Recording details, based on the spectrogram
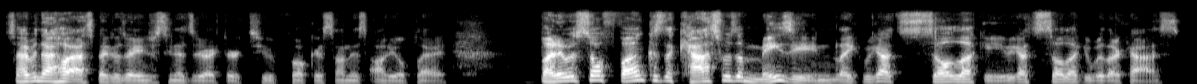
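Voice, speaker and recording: A man's voice: medium pitch, big pitch swings, quick pace, dry recording. A man chatting casually and effusively in an interview as a playwright and director, with informal slangy phrasing.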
